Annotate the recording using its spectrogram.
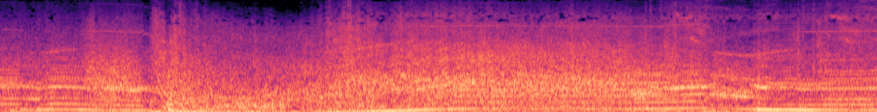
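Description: Tyres screech as a car skids through a turn.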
